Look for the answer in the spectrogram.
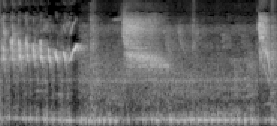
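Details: Lure song of a White-rumped shama: rapid descending chip series closing with an upward flick, then a loud harsh burst and a final high sweep over a rumbling low hum.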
